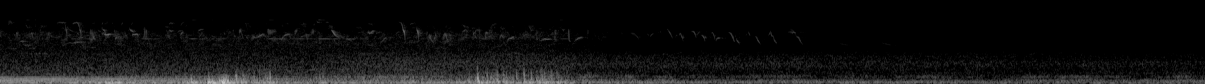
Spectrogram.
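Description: Many songbirds chirping and singing together, thinning to a single bird's song after about six seconds. Underneath runs a low steady hum that stops about three seconds in, and two heavy low thuds about two and five seconds in are the loudest sounds.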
